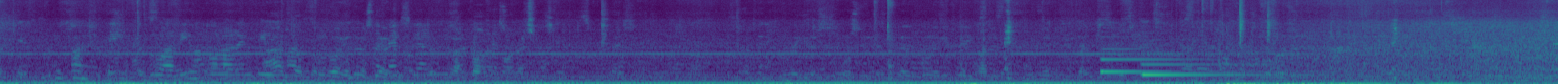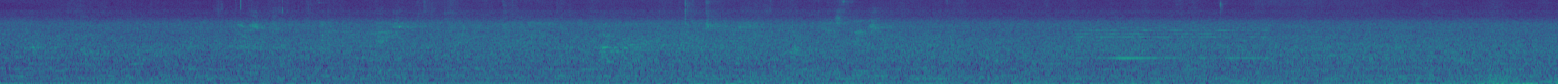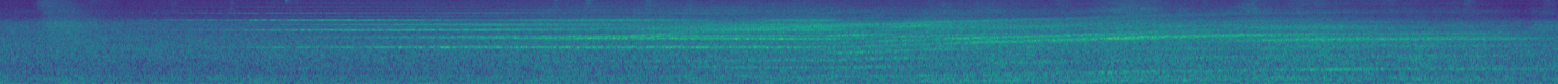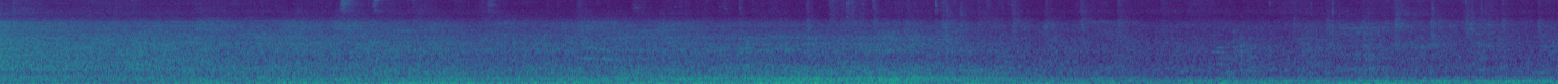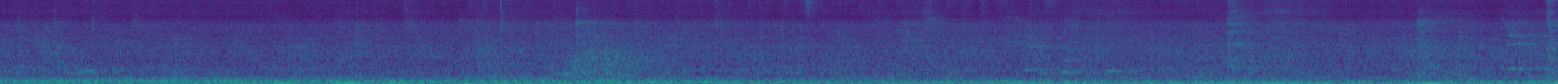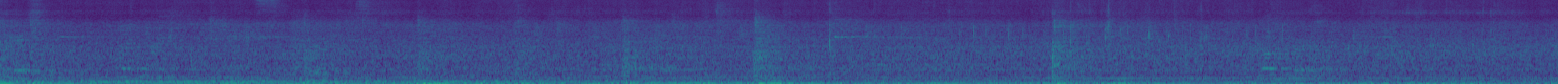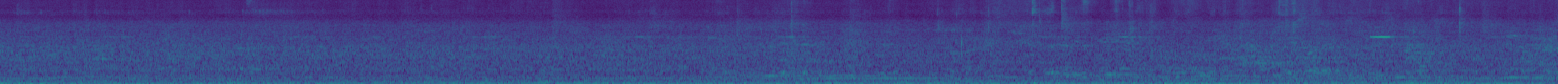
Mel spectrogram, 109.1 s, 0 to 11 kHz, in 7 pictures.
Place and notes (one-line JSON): {"title": "Acropoli-Syngrou, Athens, Greece - (533) Metro ride from Acropoli to Syngrou", "date": "2019-03-09 16:16:00", "description": "Binaural recording of a metro ride with line M2 from Acropoli to Syngrou.\nRecorded with Soundman OKM + Sony D100.", "latitude": "37.97", "longitude": "23.73", "altitude": "84", "timezone": "Europe/Athens"}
